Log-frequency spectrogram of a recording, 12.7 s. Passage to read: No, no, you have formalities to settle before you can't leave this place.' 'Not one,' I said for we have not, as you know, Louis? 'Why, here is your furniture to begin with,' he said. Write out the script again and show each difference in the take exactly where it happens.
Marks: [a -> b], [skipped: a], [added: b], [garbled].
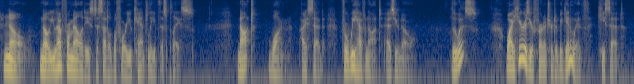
No, no, you have formalities to settle before you can't leave this place.' 'Not one,' I said for we have not, as you know, Louis? 'Why, here is your furniture to begin with,' he said.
